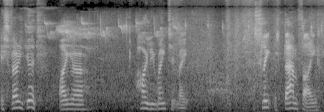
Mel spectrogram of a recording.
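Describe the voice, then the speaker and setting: A man's voice: on the high side, animated, takes it slowly. A man with a Welsh-sounding accent, a camping companion chatting cheerily in the woods, off-mic. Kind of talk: casual chat. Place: woodland camp outdoors. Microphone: off-mic, picked up by another's camera. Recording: distant voice, outdoor wind noise.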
